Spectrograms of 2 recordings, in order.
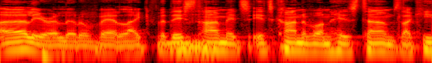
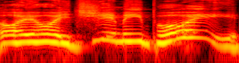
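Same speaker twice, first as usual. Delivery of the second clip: very high, loud, drawn-out, stretched calling out; 14 semitones higher, 6 dB louder than usual. Retelling a scene where a character greets a man fishing: imitating Graham. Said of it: "the way Graham walks up and goes".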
